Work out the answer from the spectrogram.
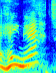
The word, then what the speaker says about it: Reinert: É Reinert mesmo que pronuncia, professor? Isso.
